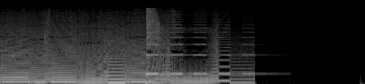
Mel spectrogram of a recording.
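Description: Bright chiptune music plays, then cuts off.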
